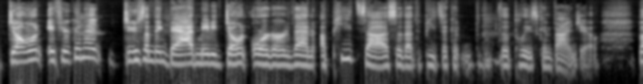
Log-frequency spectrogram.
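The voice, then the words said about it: Long Island accent. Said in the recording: “That was so Long Island of you ... my Long Island accent”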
